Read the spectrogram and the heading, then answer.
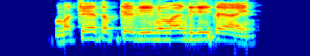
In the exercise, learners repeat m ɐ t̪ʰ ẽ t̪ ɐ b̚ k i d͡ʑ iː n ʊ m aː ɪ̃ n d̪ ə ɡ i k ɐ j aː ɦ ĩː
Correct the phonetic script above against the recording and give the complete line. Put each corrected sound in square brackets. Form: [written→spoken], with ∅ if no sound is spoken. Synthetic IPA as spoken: m ɐ t̪ʰ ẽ t̪ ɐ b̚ k [i→e] d͡ʑ iː n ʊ m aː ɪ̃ n d̪ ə ɡ i k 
